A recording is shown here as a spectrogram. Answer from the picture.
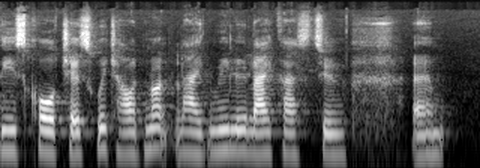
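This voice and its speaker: With an African accent, a woman speaks at a fairly low pitch in a monotone, flat intonation. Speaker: podcast host. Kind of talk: interview.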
